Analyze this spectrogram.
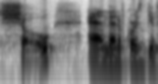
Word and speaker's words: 手: because it's a Mughal we know it's the third tone so it's show and then of course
